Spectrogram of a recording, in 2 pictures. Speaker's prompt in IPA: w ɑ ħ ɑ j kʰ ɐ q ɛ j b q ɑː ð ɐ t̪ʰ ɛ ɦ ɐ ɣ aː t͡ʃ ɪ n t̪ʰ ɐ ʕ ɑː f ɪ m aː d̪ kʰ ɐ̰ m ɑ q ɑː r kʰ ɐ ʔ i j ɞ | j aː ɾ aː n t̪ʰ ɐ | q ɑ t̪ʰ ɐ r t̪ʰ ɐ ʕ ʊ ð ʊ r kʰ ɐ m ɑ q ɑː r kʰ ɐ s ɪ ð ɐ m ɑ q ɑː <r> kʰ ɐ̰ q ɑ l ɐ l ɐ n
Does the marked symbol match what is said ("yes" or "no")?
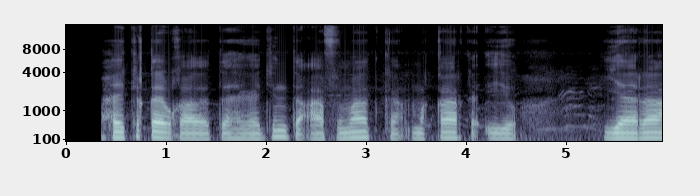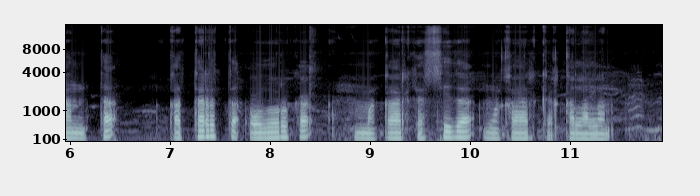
yes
